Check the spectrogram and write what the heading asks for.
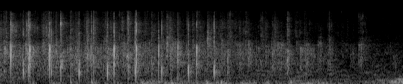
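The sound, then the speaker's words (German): An audience at a congress applauds as a guest comes on stage, with dense, overlapping claps that are strongest at first, then gradually thin and fade over about four seconds. No one speaks. “Applaus für Patix!”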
